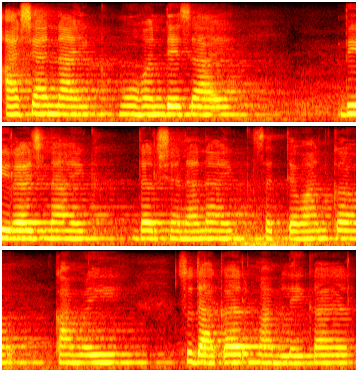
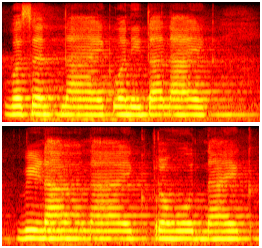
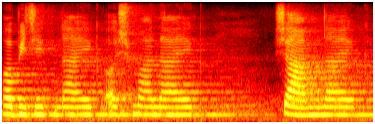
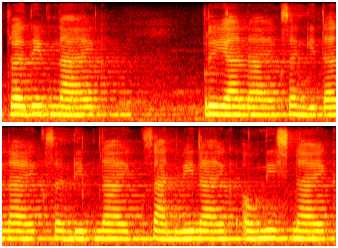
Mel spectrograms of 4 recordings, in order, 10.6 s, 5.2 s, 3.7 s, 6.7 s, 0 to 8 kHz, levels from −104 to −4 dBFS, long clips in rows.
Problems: constant background noise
